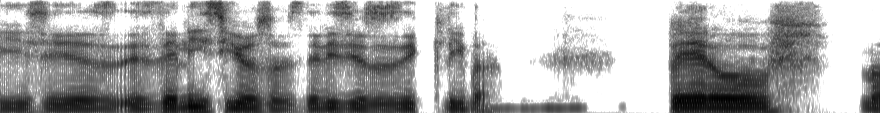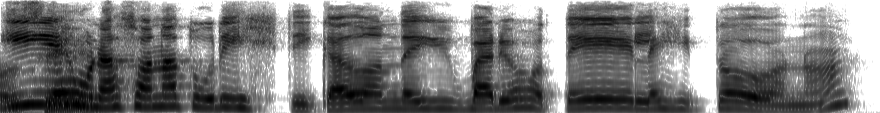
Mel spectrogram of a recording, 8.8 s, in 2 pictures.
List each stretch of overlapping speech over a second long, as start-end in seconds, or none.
none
